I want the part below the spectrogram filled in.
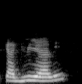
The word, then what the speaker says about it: Cagliari: Al Cagliari al Cagliari.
